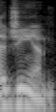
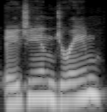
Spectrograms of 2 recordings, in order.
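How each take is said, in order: First: Aegean said "uh-JEE-an"; alternative pronunciation. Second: Aegean said "ay-JEE-an"; first pronunciation option. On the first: Host offering the author the other option, Aegean as "uh-JEE-an". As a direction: open Aegean on a short, unstressed "uh". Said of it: "or is it Aegean". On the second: Host asking the author how to say his title, Aegean as "ay-JEE-an". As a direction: open Aegean with a long "ay". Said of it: "is it Aegean Dream or is it Aegean". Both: Shown as a demonstration.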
